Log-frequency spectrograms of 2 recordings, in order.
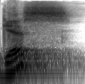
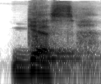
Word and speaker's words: guess: often often silent u u is not pronounced after g and before a vowel يعني u ما كتنطقش من بعد g وقبل من واحد الفاول بحال عندنا guess guidance guitar guess انت هادو كتعرفهم يعني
